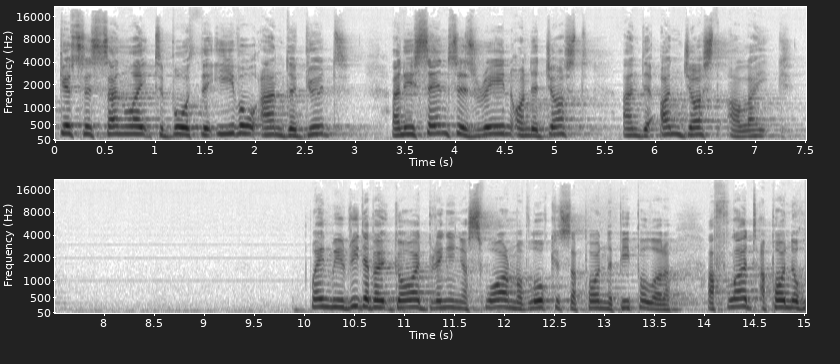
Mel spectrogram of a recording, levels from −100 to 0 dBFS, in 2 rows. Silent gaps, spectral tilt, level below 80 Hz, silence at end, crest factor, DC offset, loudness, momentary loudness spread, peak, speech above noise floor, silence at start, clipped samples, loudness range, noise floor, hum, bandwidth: none; -4.5 dB/octave; -66 dBFS; 0 s; 18 dB; under 0.1%; -25 LUFS; 9 LU; -8 dBFS; 40 dB; 0.05 s; under 0.1%; 8 LU; -64 dBFS; none; 18.5 kHz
